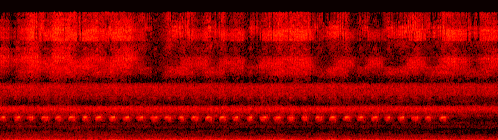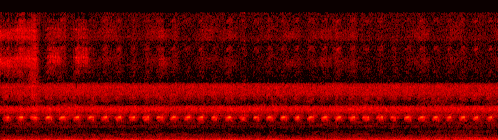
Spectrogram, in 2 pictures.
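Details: Grass insects heard as soothing nature white noise: regular high, thin chirp pulses repeat steadily, stop for about a second near the middle, then resume at the same pace, all over a deep, constant rumble.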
